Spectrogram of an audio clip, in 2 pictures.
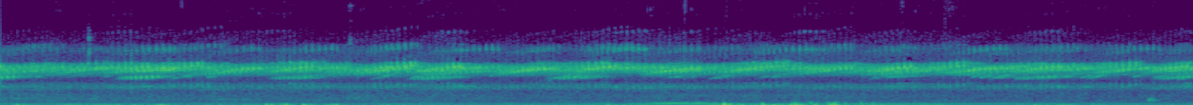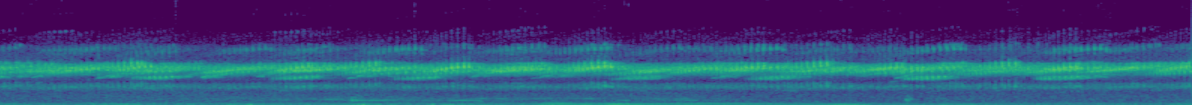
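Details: Spring frog chorus: countless frogs produce an unbroken shrill, pulsing wall of sound lasting about twenty seconds, with occasional dull low knocks and rumbles in the background.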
